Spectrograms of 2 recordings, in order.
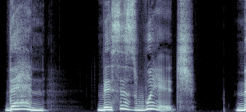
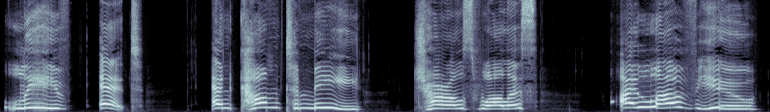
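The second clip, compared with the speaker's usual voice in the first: high, raised voice, pleading with a loved one; shouted plea; 8 semitones higher than usual. A narrator's reading. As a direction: call out high and urgent. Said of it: "she shouted".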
